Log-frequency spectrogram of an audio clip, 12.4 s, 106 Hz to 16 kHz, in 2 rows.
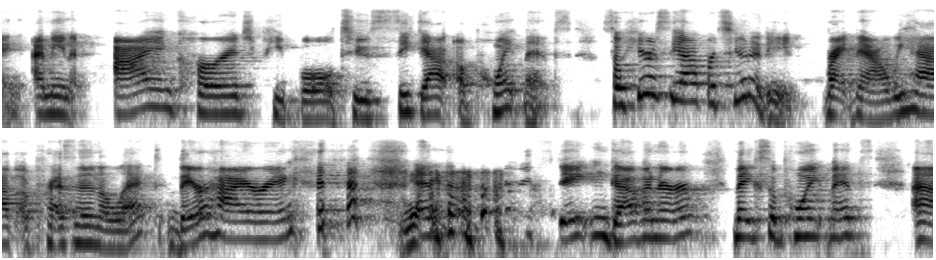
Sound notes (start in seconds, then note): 8.4 laughs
